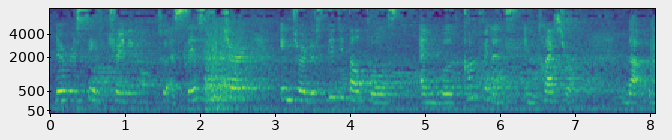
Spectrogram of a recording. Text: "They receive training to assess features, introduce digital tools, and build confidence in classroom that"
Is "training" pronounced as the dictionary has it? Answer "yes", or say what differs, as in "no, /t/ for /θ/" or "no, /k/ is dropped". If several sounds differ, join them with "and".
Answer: yes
